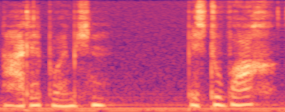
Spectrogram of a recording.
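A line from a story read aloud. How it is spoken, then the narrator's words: Very soft cooing. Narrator (German): Ganz leise gurrte Becky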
